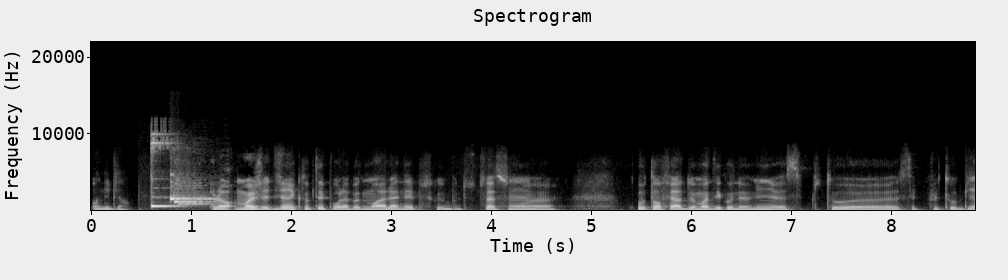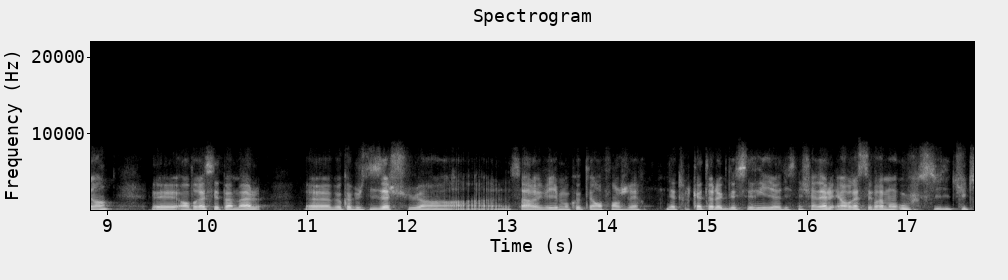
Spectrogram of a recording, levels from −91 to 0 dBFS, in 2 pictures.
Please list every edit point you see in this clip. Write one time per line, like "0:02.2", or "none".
none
